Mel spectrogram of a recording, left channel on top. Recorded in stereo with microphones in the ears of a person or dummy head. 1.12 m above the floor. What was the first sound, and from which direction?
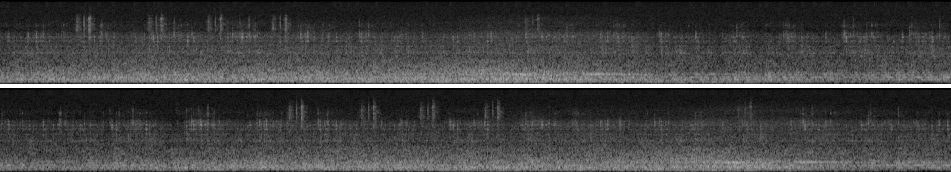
Only background noise.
